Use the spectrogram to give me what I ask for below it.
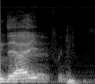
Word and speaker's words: Ndiaye: Non, c'est Ndiaye. Il faut pas prononcer le N, hein. C'est pas Pape N. Ndiaye. C'est Ndiaye.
